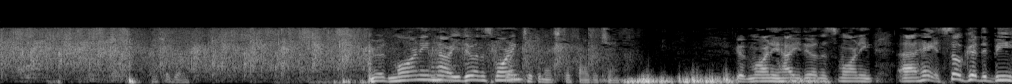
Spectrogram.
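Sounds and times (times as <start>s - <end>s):
church congregation applauding to welcome a guest speaker: 0.0s - 6.2s
speech: 1.7s - 2.0s, 3.7s - 6.6s, 7.4s - 10.1s.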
